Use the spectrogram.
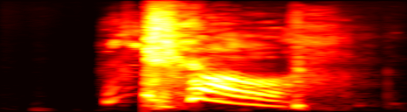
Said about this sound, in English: I'm about to sneeze. Go for it.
